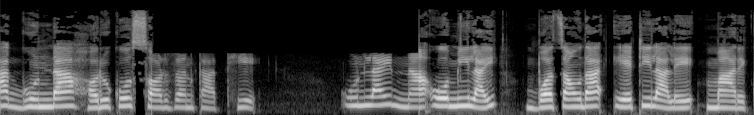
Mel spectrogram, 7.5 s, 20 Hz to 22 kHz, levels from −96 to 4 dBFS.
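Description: At 1.51 s the speech abruptly turns dull and boxy, about 5 dB quieter, with a faint new noise floor roughly 50 dB below the signal. It snaps back to full clarity at 4.19 s with no gap at either edge. The likely cause is an input switched to a poorer device. On a spectrogram, everything above 3.8 kHz vanishes across that stretch, leaving a hard ceiling. The waveform shows a slightly lower envelope between the two switch points.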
